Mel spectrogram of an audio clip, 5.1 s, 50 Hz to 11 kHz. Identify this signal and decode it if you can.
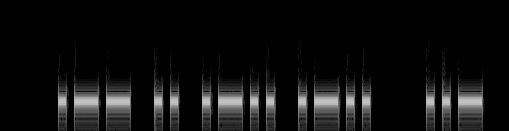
Morse code, heard as a keyed tone, about 16 wpm, 700 Hz. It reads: WILL U
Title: Sentences from Top 200 Words and Abbreviations 15wpm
